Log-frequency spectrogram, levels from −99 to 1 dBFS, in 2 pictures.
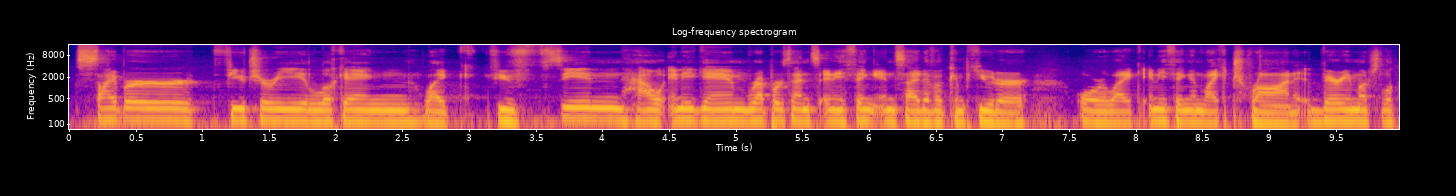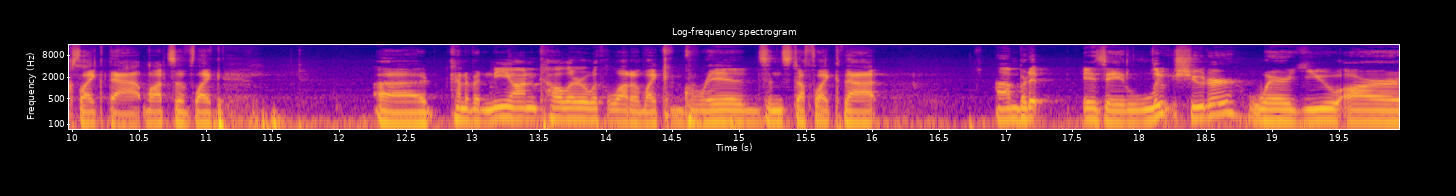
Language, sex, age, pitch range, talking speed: English, male, 20-39, 115-130 Hz, 170 wpm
